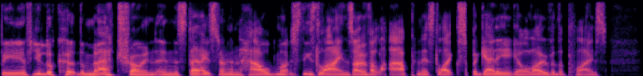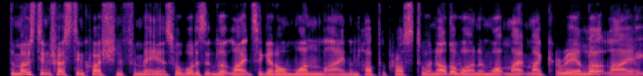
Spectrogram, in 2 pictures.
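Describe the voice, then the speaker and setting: A man with an English accent speaks at a very fast pace and medium pitch. His intonation is fairly even, against a quiet background. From England. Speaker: workplace engagement consultant and author. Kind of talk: podcast interview. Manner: hesitant with repetitions.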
